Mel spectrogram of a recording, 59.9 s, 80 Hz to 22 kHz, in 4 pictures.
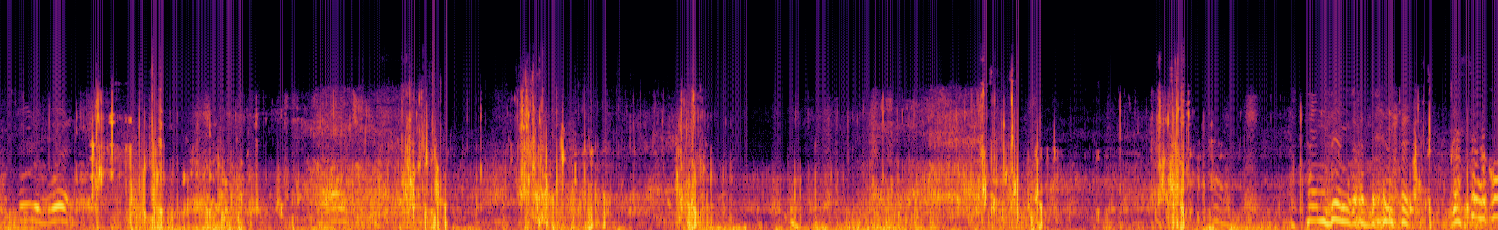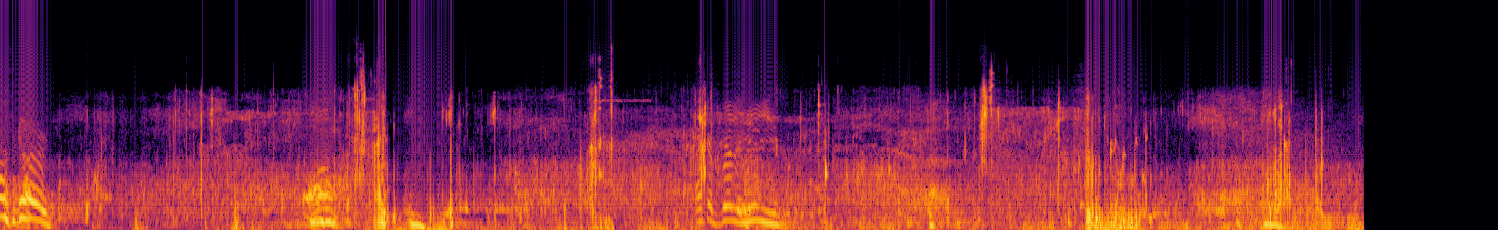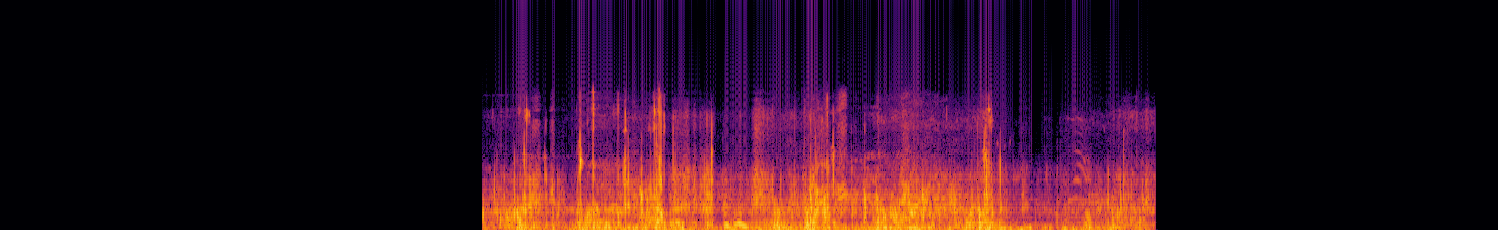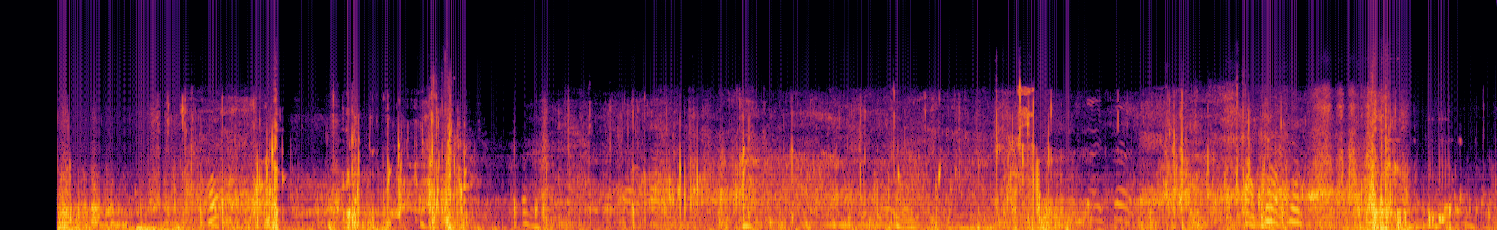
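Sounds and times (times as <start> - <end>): constant water rumble: 0.0 - 28.6, 34.8 - 41.5, 45.5 - 59.9
seawater sloshing and splashing: 0.6 - 28.6, 45.6 - 59.9.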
